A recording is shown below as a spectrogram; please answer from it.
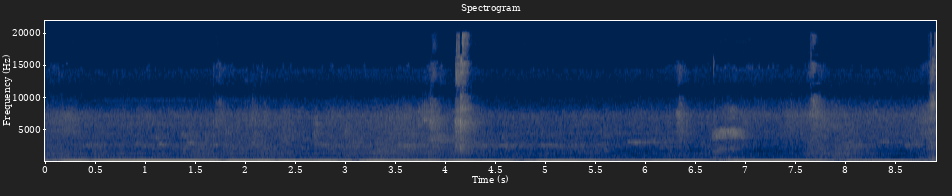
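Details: Nissan X-Trail T30 QR25, after timing chain reinstallation to fix hard starting and P0335 crank sensor code: low, steady hum with slight swells, no knocks or ticks. Normal smooth idle.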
